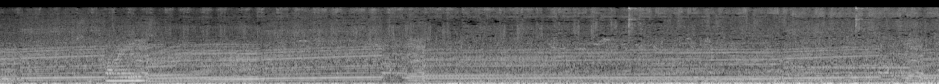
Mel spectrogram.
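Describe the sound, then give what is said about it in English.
A video game car engine hums loudly and steadily, its buzzy tone rising and dropping in a few abrupt steps like gear shifts, continuous throughout. It is a car approaching in a bike-riding game while the player steers left to avoid it. “So, let's turn to the left to avoid that car.”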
